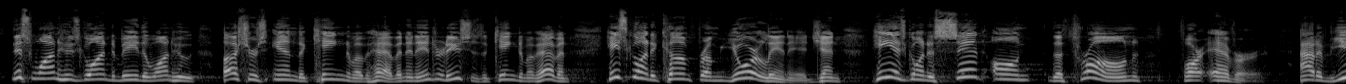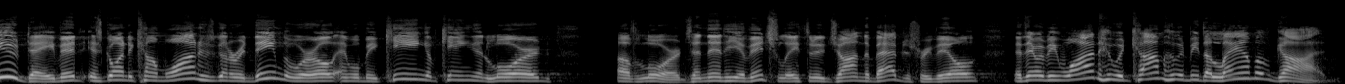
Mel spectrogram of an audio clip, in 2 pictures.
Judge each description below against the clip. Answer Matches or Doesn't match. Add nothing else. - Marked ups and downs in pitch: Matches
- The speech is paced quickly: Doesn't match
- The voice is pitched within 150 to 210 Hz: Matches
